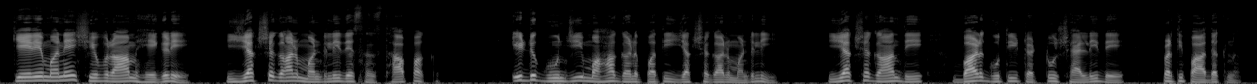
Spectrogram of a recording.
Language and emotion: Dogri, neutral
